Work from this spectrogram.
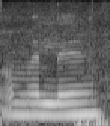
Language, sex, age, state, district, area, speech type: Kannada, female, 18-30, Karnataka, Gadag, rural, spontaneous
